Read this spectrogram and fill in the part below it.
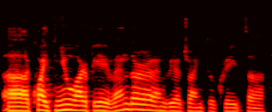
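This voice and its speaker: A man introducing his professional work on a panel, with halting delivery. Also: medium pitch, dark tone. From Croatia. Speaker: panelist, tech company representative. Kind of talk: informal professional self-introduction.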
